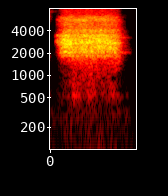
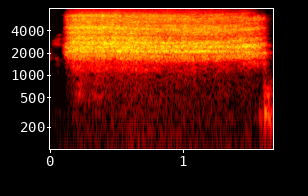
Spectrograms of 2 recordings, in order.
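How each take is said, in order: First: The sh is made with differently shaped lips. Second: The sh is made with spread lips. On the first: "So in Russian, the lips will be like this" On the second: "in English, you have to spread your lips a little bit like this"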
